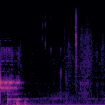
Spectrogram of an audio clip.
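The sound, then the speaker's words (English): A short electronic telephone ring sounds at the start in a home studio, a brief warbling tone that quickly fades. It is faint, with no one speaking. “Sorry, home studio, can't help it. Phone's ringing.”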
